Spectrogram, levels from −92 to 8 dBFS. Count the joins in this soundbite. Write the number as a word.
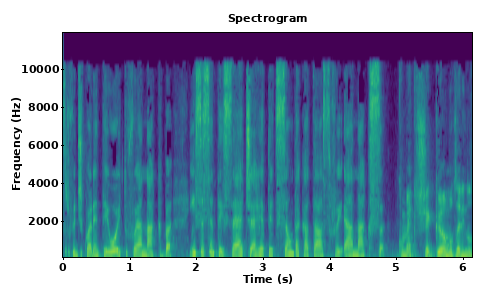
one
